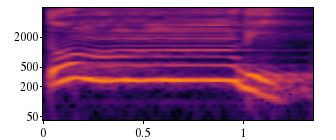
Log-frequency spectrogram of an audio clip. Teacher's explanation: Biasanya mim sukun dibaca jelas tanpa mendengung, namun kali ini mim sukun bertemu ba, maka mim sukun dibaca mendengung selama 3 harokat. Tumbi. Namanya bacaan ikhfa syafawi, artinya samar di bibir.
